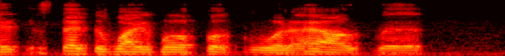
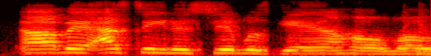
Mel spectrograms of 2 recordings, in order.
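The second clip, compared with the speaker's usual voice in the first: ordinary talk, nothing marked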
